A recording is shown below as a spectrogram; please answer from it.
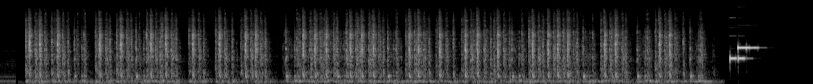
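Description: Rapid typewriter-style clicking, a fast, uneven run of keystrokes lasting about seven seconds. It ends with a short, high ding, then silence.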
